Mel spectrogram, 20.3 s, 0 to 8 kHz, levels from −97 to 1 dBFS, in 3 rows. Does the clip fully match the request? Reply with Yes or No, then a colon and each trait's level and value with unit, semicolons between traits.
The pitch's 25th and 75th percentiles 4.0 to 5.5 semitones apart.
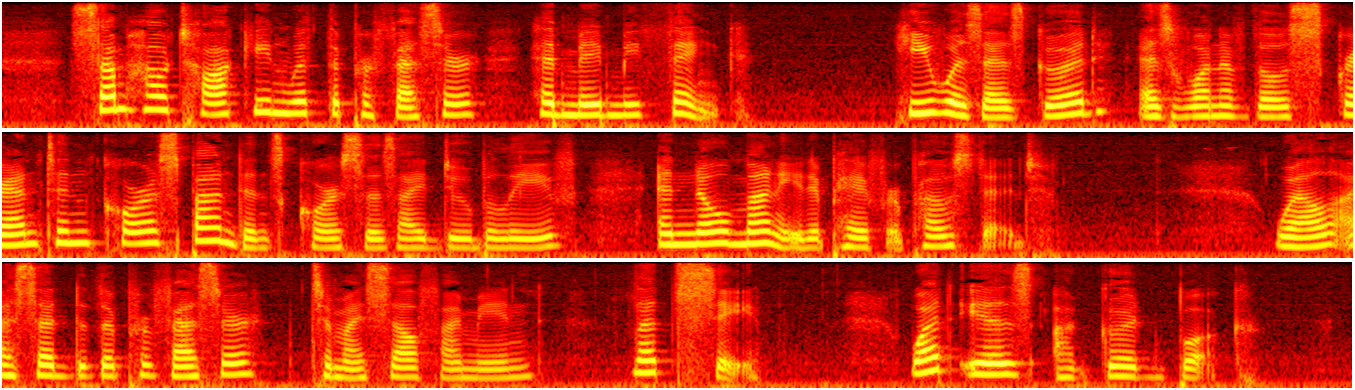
Yes: average, 4.7 semitones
